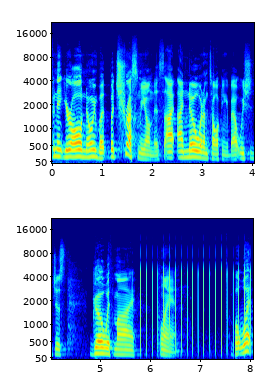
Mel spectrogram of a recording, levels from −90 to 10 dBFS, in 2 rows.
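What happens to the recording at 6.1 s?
At 6.1 s you're inside a train of clicks that starts at 5.81 s, right after "just go with my", and runs to 8.02 s. It's a steady tick about 8.65 times a second, around twenty clicks, poking well above the speech, likely from electrical interference or a faulty connection or power supply.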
